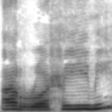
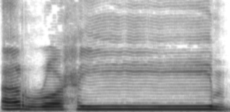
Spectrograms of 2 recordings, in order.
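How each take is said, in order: First: The word ends on a short final vowel. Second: The long vowel is stretched, ending on m.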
